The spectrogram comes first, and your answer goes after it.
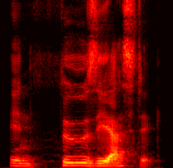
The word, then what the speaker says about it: enthusiastic: Enthusiastic. This one can be difficult because of the TH sound, the soft or the voiceless TH. Enthusiastic, enthusiastic, enthusiastic. 5 syllables. Enthusiastic. Stress is on this one.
